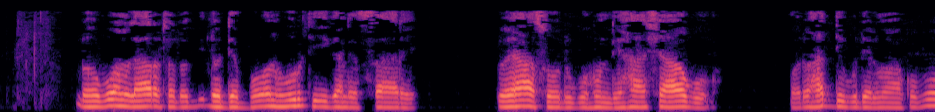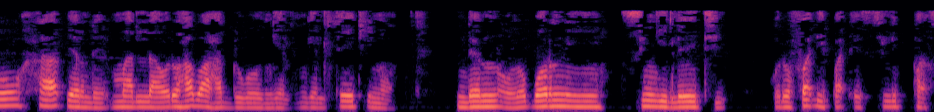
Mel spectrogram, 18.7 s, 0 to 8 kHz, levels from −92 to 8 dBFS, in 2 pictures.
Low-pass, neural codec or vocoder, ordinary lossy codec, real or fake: 7.2 kHz; none; MP3, 24 kbps; real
